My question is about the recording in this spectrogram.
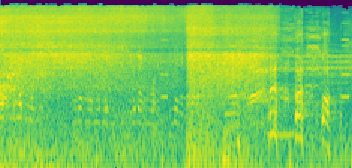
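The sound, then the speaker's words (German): A fire extinguisher sprays at a chimney fire in a loud, steady rushing hiss that runs continuous for several seconds, with muffled voices and brief clatter toward the end. “Schnell eine Feuerlöscher. Du mach schon. Hier, gib Gummi.”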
